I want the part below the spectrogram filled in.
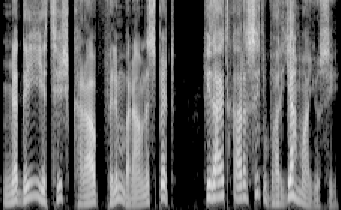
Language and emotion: Kashmiri, angry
